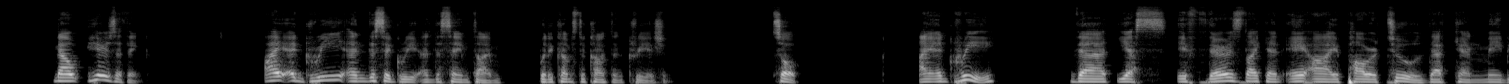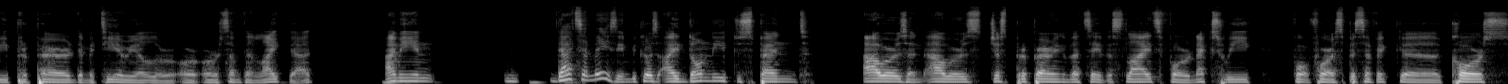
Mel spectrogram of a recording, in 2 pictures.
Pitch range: 105-140 Hz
